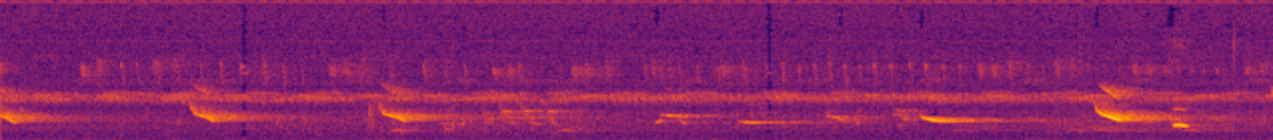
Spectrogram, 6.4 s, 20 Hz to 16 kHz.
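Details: Ospreys, three birds together at the Hog Island nest on 15 August 2020, giving loud whistled chirps that slide downward, repeated roughly once a second and quickening near the end, over a steady high insect drone.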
